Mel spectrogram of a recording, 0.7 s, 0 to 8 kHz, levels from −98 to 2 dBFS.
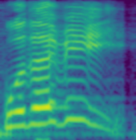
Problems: constant background noise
